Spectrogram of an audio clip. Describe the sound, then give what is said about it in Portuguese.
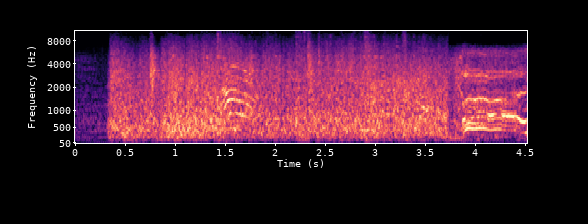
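A loud, relentless barrage of gunfire from a PlayStation 2 video game roars continuously for several seconds, with a man's voice shouting over the shots near the end. “Continue atirando!”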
